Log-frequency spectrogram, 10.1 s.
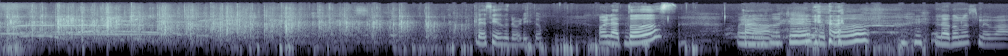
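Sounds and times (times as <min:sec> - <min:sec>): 
audience applause welcoming guests: 0:00.0 - 0:04.8
speech: 0:04.8 - 0:06.7, 0:07.4 - 0:10.0
laughter: 0:08.0 - 0:09.3.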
